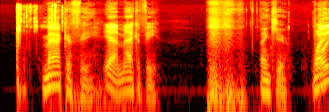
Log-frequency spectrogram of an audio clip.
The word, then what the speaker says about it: McAfee: You don't get a copy of McAfee when you get a Core 2 Duo.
